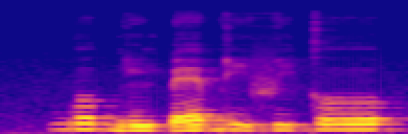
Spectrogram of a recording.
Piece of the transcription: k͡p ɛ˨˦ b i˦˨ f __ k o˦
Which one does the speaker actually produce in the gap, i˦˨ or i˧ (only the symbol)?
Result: i˧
